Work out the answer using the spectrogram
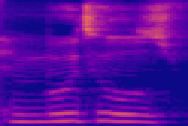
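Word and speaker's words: MooTools: Yeah, it's funny that moo tools rhymes with new tools, right? – That's ironic.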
